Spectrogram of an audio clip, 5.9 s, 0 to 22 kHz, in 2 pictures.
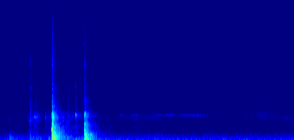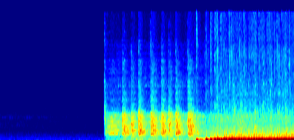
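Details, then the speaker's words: Honda VFR/CBR hybrid V4 with custom LexTek exhaust, first start after long storage; starter spins briefly, catches and settles into an even, steady idle with a little smoke clearing from the pipes; sounds healthy. "right, guys, I am so stoked that this thing runs now."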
